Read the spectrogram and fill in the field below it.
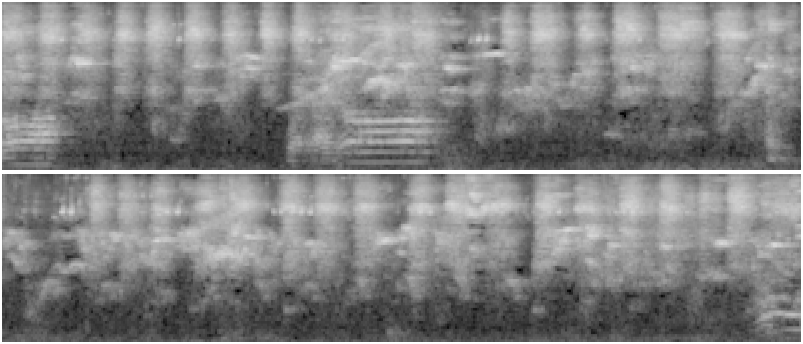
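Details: Pet grey parrot talking non-stop, as it does all day: a dense stream of high chirps, clicks and squawky, speech-like phrases, with a brief lower voiced, harmonic phrase early on.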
